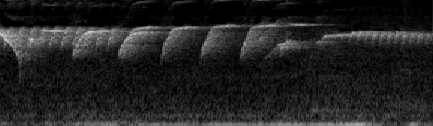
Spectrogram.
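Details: Caged canary kept for sale, singing a series of quick, high, downward-sliding whistles, about five repeated phrases, that end in a steady high trill. A low hum sits underneath.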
